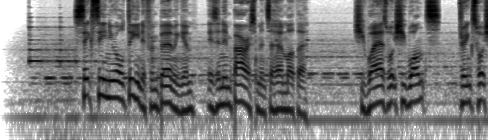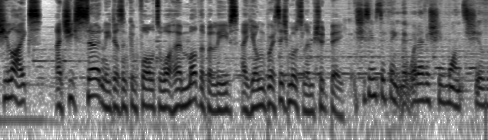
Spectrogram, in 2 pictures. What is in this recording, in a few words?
DOCUMENTARY; Strict Parents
